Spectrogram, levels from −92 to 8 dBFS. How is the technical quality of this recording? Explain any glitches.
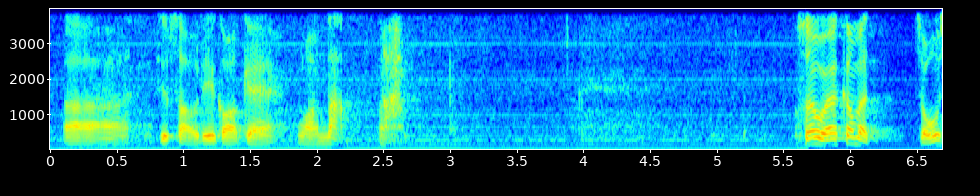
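The recording has one fault, gain pumping, which runs through the whole clip. The audio is also band-limited, with nothing above 4 kHz, as expected from a narrowband telephone codec such as G.711.

Gain pumping is present from start to finish. The level swings by around 10 dB as the gain is pulled down on each loud sound. The likely cause is input gain set far too high, with a fast limiter clamping down on each peak. Loud and quiet passages end up squashed together.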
